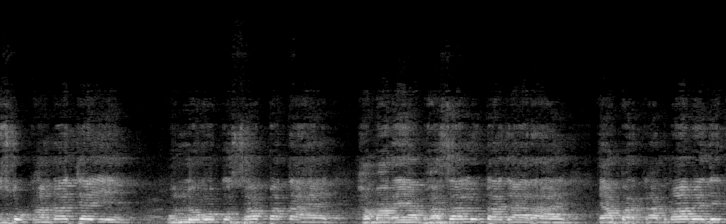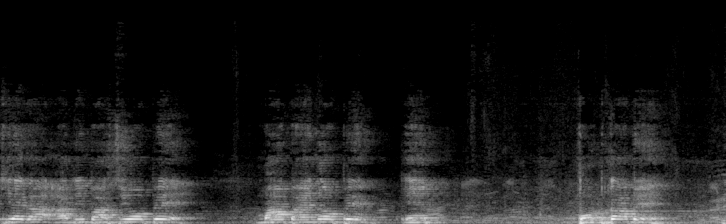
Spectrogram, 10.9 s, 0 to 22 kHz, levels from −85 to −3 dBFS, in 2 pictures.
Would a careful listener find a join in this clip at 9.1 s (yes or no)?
no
